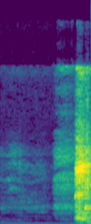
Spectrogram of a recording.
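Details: Adult male family-nursing patient practising the effective cough technique: a deep breath, a hold for a count of three, then one sharp, forceful voluntary cough burst to clear phlegm.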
